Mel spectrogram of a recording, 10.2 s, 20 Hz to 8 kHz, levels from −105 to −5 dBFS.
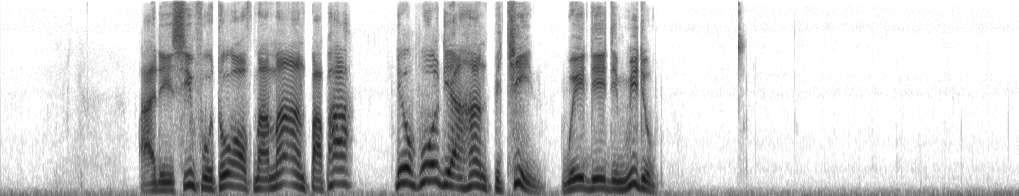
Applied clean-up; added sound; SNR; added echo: neural diffusion model UNIVERSE++.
